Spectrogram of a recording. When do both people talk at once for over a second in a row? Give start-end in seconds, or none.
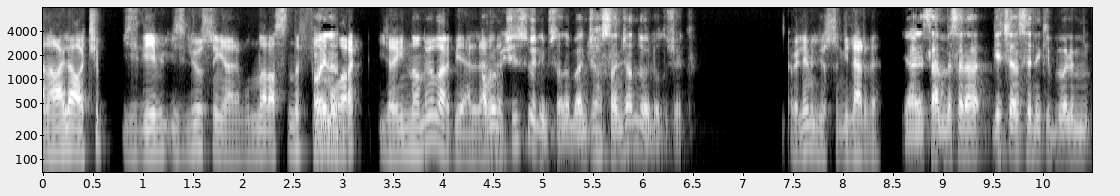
none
